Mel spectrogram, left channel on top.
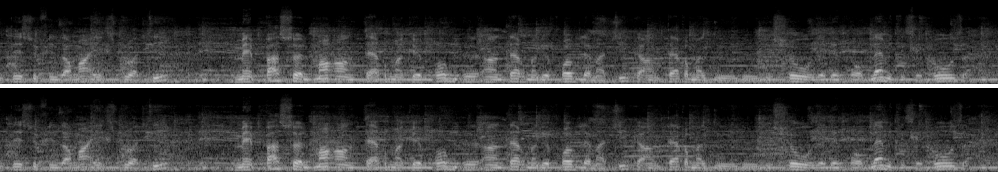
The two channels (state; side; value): normal; both; correlation 0.94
